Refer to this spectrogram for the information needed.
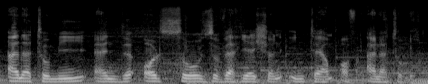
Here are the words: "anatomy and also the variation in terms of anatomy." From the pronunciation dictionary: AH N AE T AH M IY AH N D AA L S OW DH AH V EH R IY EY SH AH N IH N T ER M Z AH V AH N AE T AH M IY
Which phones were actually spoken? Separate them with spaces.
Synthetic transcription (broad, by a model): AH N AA T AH M IY AH N D AA L S OW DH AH V EH R IY EY SH AH N IH N T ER M AH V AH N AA T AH M IY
